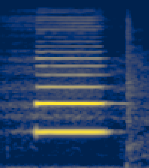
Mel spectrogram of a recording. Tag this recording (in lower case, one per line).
musical instrument
music
wind instrument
